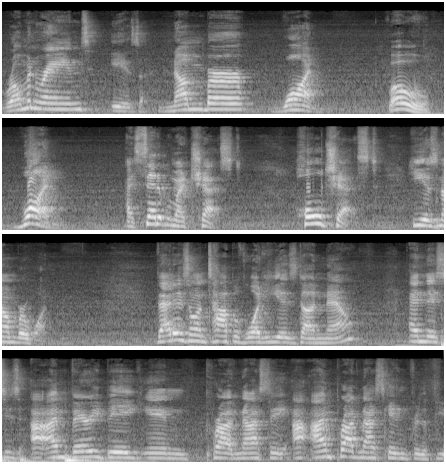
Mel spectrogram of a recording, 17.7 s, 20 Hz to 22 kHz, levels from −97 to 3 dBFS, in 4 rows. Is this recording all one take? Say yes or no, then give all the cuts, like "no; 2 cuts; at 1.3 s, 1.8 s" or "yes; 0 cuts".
yes; 0 cuts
